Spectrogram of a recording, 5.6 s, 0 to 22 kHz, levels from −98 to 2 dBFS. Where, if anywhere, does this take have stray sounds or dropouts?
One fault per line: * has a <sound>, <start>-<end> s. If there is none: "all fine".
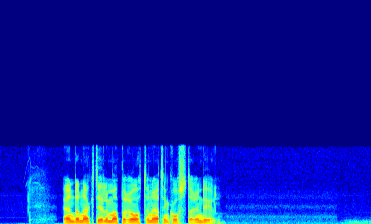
all fine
